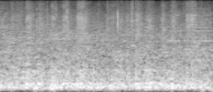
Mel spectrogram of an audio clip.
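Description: Outdoor street crowd noise from a passing procession: a steady murmur with scattered, irregular clicks of footsteps and rolling wheels on asphalt.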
